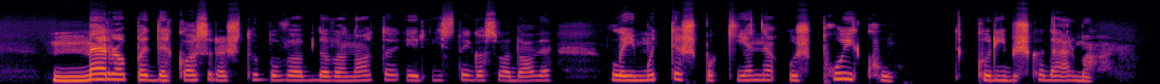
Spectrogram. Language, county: Lithuanian, Vilnius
